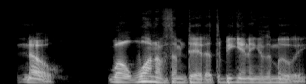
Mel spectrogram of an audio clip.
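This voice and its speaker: A put-on character voice, raspy and fairly quick, moves with ordinary pitch variation. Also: man, very deep, low pitch for a man. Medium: game stream. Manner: exasperated, explanatory.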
